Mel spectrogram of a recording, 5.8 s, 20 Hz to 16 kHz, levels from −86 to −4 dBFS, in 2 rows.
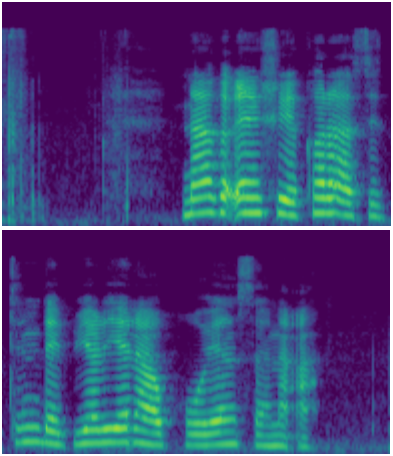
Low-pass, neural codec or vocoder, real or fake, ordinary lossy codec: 9.9 kHz; vocoder, 22.05 kHz, 80 mel bands, Vocos; fake; none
